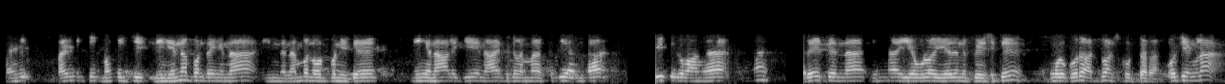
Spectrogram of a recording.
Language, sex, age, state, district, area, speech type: Tamil, male, 60+, Tamil Nadu, Cuddalore, urban, conversation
